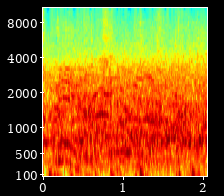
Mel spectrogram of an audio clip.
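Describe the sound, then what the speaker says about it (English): Boxing arena crowd at the James Toney versus Samuel Peter heavyweight fight in 2006, a dense, steady roar of many voices rising in excitement, with scattered shouts and thuds from ringside under a loud, continuous wash of cheering. "Crowd getting riled up."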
